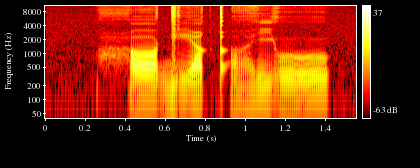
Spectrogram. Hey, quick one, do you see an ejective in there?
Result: yes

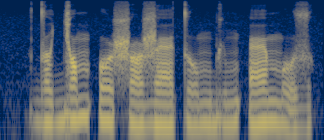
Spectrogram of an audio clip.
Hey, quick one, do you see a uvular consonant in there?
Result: no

